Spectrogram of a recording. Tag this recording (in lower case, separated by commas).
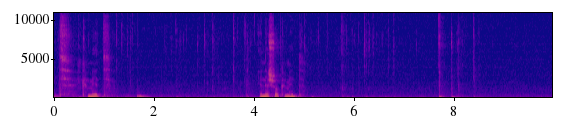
computer keyboard, speech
